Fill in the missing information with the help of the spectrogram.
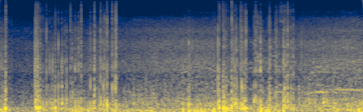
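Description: Fireworks going off: sharp bangs, the two strongest in the first half-second, then quick runs of crackling pops around the middle, over a continuous low rumble of explosions.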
